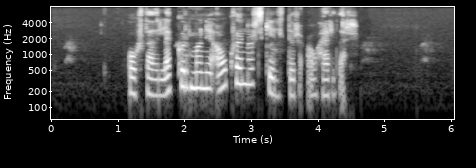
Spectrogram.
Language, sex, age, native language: Icelandic, female, 30-39, Icelandic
